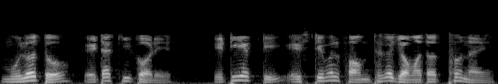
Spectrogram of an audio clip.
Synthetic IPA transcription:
mulot̪oeʈakikɔɾe | eʈiek̚ʈiesʈimelfɔɾmt̪ʰeked͡ʑɔmat̪ot̪ʰːonɛe

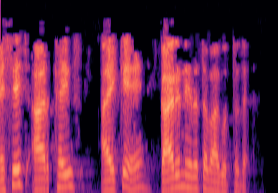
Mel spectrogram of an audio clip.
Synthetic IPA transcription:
eseːd͡ʒaːɾkʰɐjʋs | ɐjkekaːɾjɐniɾɐt̪ɐʋaːɡut̪ːɐd̪e

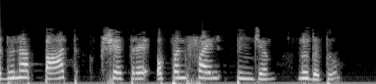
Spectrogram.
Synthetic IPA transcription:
əd̪ʱunapat̪ | kʂet̪ɾeʔopənfailpiɲd͡ʑəm | nud̪ʱt̪u

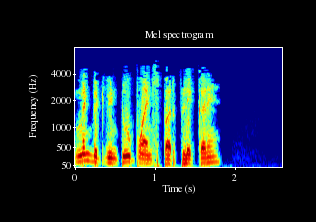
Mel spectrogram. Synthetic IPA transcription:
ɡmɛ̃ɳʈ̚bɪʈʋĩːnʈuːpɔ̃ːɪ̃ɳʈspɐɾklɪkːɐɾẽː

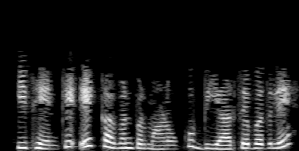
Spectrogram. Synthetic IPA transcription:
iːt̪ʰeːnkeʔeːkːɐɾbənpəɾmaːɽ̃õkobiɦaːɾsebɐd̪lẽː

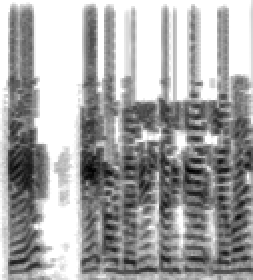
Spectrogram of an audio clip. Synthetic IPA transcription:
e | eʔad̪əlilt̪əɾikelɛʋaj

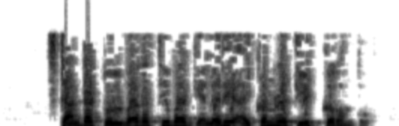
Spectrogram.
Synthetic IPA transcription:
sʈaɳɖaɖ̚ʈulbaɾet̪ʰibaɡɛleɾiajkʰɔnɾeklikːɔɾɔnt̪u

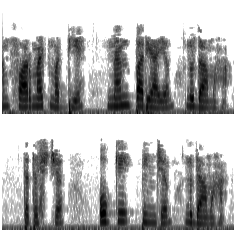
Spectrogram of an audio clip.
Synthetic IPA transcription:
ɐmfaːɾmɛʈmɐd̪ʱjenɐnpɐɾjaːjɐmnud̪aːmɐɦɐ̰ | t̪ɐt̪ɐʃt͡ʃɐoːkepiɲd͡ʒɐmnud̪aːmɐɦɐ̰

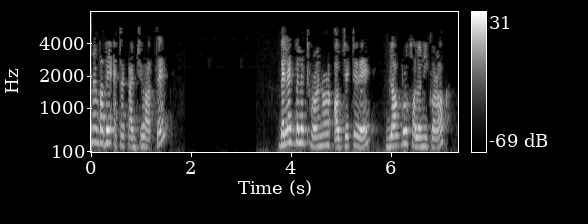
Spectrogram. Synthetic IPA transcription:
nɔɹbabɛʔɛtakaɹzɔasɛ | bɛlɛk̚bɛlɛk̚dʱɔɹɔnɔɹɔbd͡ʒɛk̚tɛɹɛ | blɔk̚buɹxɔlonikɔɹɔk

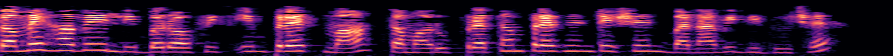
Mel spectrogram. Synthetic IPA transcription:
t̪əmeɦəʋelibəɾɔfisimpɾesmãt̪əmaɾũpɾət̪ʰəmpɾezɛɳʈeʃənbənaʋid̪id̪ʱũt͡ʃʰe

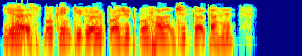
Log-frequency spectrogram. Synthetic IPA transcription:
jɐɦɪspoːkɪ̃ŋɡ̚ʈiːʈoːləɾpɾɔːd͡ʒɛkʈ̚kosʰaːɾãːnʃɪt̪kɐɾt̪aɦɛː

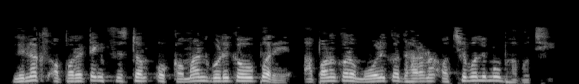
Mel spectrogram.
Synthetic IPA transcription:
linɔksɔpɔɾeʈiŋsisʈɔmokɔmaɳɖɡuɽikɔupɔɾḛapɔɽ̃ɔ̃ŋkɔɾɔmoɭikɔd̪ʱaɾɔɽ̃ɔʔɔt͡ʃʰibolimũbʱabut͡ʃʰi̥

